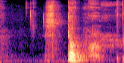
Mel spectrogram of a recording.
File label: "stoccu", Calabrese; cucinacalabrese; glossario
